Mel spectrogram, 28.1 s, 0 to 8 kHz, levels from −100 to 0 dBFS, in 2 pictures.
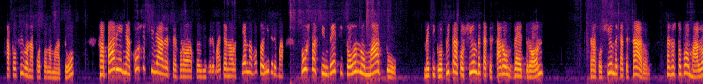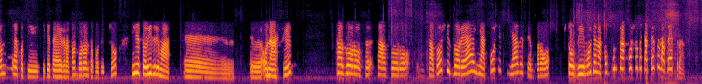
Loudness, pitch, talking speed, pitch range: -20 LUFS, 225 Hz, 135 wpm, 175-280 Hz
